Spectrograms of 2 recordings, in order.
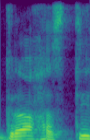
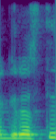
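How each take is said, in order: First: गृहस्थी as "gra-hasti"; correct form. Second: गृहस्थी as "girasti", no h; wrong form. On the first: Teacher correcting the class, गृहस्थी as "gra-hasti". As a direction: sound the "ha" in गृहस्थी. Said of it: "गृहस्थी लिखा जाता है". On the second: Teacher questioning the misspelling, गृहस्थी as "girasti". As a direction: leave the h out of गृहस्थी. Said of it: "इस तरह गृहस्थी लिखा जाता है कहीं". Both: Shown as a demonstration.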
